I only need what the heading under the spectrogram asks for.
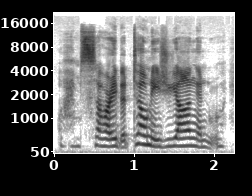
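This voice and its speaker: A woman's voice: medium pitch, moderate pace, fairly bright tone, close to an everyday voice. An actress playing a guarded, composed woman whose husband was just killed, answering with hesitant, careful words in a 1970s radio drama. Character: composed widowed wife, guarded and cool.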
